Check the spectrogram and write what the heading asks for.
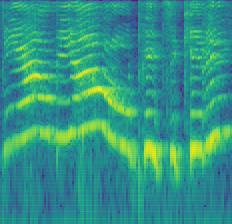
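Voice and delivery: very high, loud kitty meows; playful cat meows. Acted. To the child, voicing the kitty's greeting, playful. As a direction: meow like a little cat, then greet.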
